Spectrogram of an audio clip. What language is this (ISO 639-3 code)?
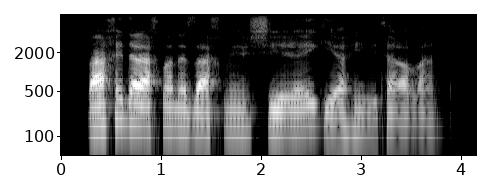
fas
